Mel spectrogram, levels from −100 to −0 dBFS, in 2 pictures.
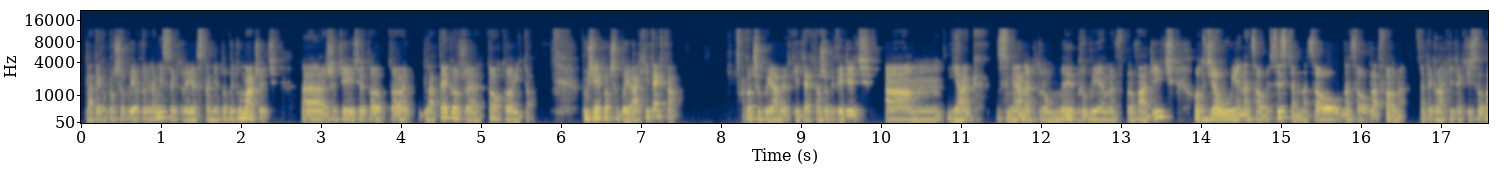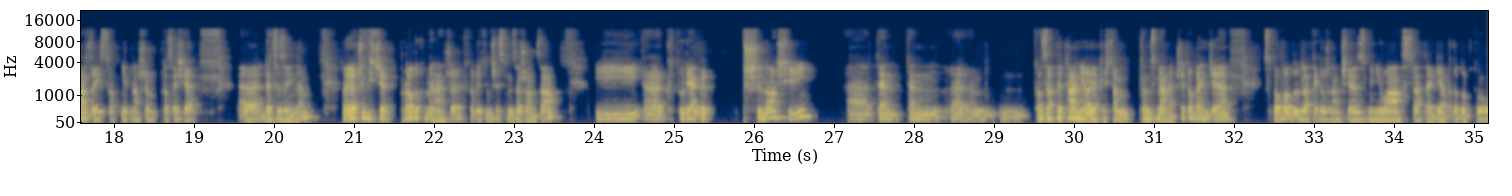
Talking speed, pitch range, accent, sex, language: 145 wpm, 115-130 Hz, native, male, Polish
